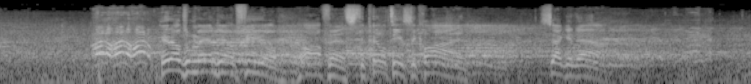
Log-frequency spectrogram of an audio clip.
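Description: A man announces a penalty over a stadium loudspeaker, echoing widely.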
